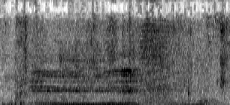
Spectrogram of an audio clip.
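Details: Large black Belgian Blue bull, called a monster cow, lets out a deep, steady moo while being let out of its pen. The low, droning call has a rich harmonic stack, lasts about a second and a half, then fades, with faint background noise.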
